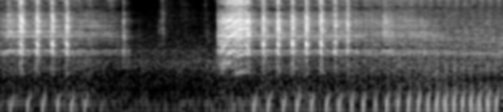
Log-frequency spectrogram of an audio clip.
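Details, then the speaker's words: Go-kart small engine after cleaning a dirty carburetor for a crank-no-start, started by jumping the solenoid: cranking stalls briefly, then catches with sharp even pops settling into a steady run as fuel fills the line; engine starts and runs. "we go now we need to let the fuel go through the line but it sounds like it's running pretty good"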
